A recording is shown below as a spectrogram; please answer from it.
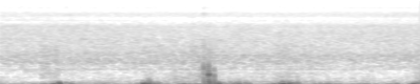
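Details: French Bulldog snoring in a quiet room: low, rumbling snorts and throaty breaths in uneven pulses, about one each second, with nothing else heard.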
